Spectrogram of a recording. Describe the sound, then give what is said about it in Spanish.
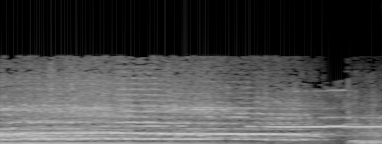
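A rooster crows in one long, loud, strained call that holds steady and then drops off at the end. “¡Este es el gallo!”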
